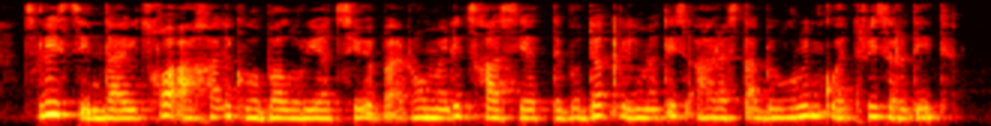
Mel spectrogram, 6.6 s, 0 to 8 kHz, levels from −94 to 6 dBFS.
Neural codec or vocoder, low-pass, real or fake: vocoder, 44.1 kHz, 128 mel bands every 512 samples, BigVGAN v2; 7.2 kHz; fake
